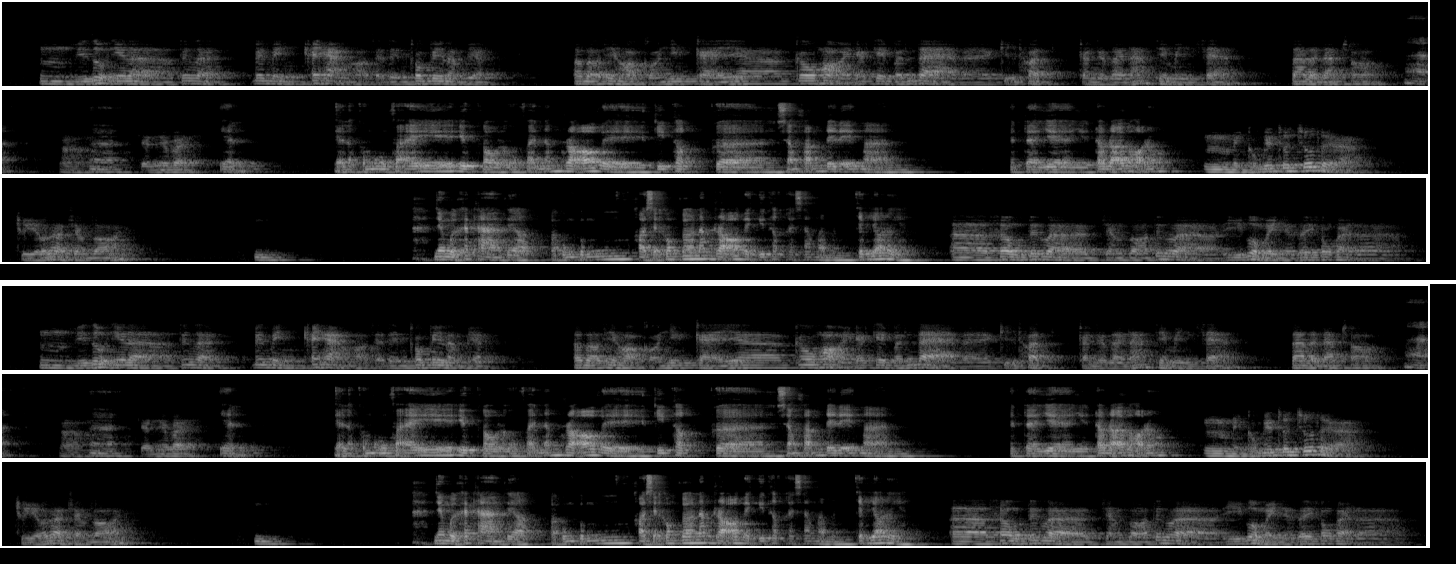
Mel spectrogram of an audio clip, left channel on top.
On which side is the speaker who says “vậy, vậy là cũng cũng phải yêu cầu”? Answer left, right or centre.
Right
